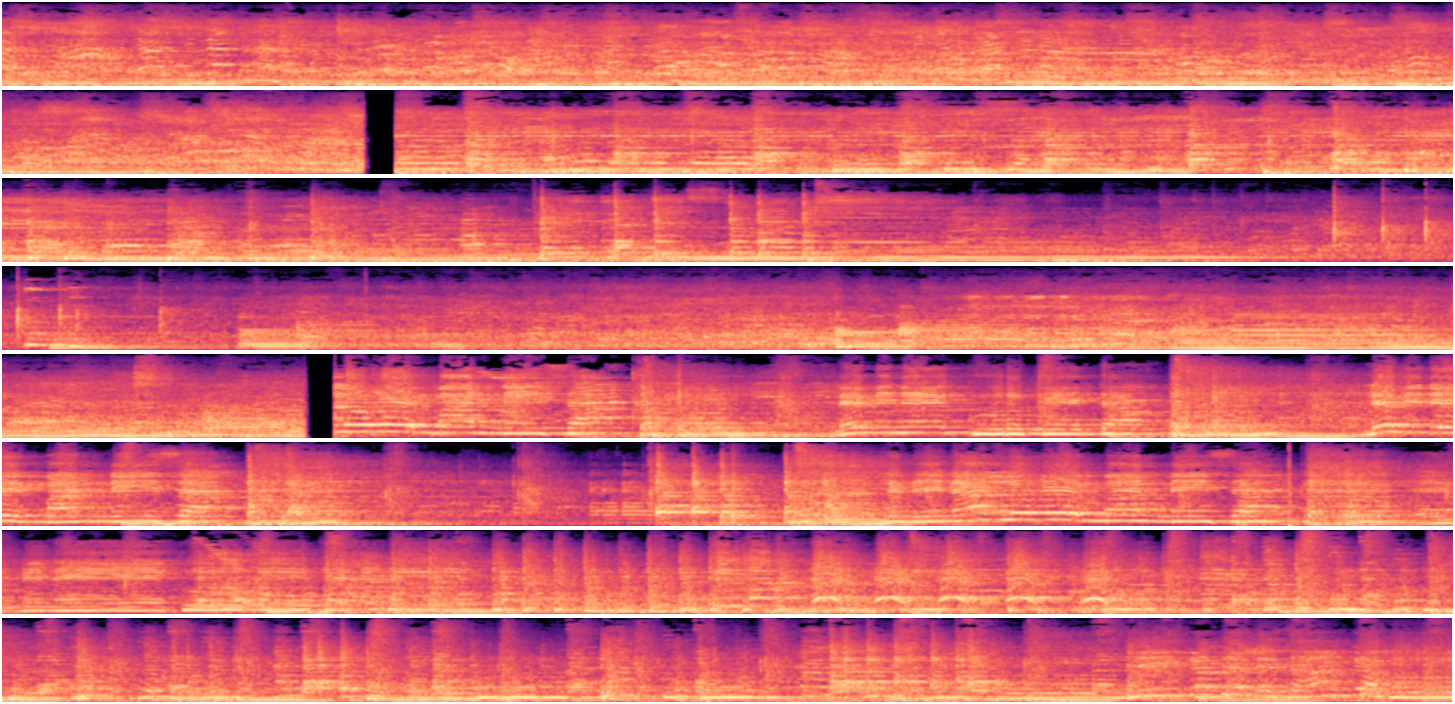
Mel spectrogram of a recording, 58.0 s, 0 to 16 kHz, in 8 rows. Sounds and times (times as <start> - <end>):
Speech: 0.0 - 9.1
Music: 0.0 - 24.3, 25.8 - 58.0.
